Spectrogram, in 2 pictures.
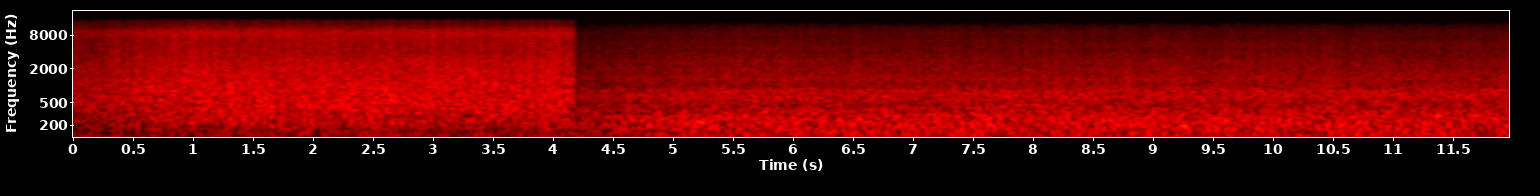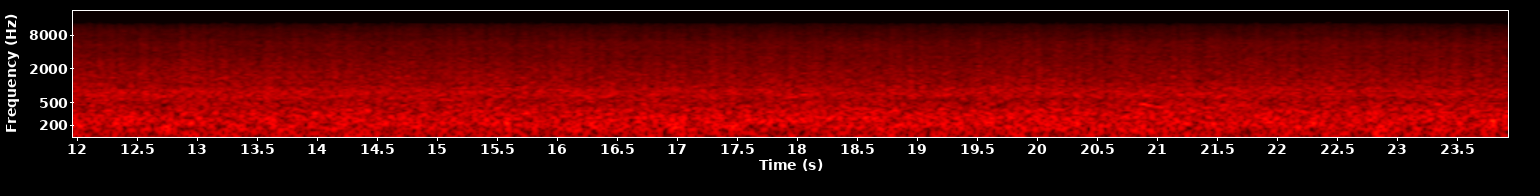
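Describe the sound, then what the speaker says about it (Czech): Rapids on a Canadian river rush in a steady, dense roar of churning water that goes on unbroken and fills the scene, with no voices. "Podle mého názoru se jedná více o peřeje než o vodopád."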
